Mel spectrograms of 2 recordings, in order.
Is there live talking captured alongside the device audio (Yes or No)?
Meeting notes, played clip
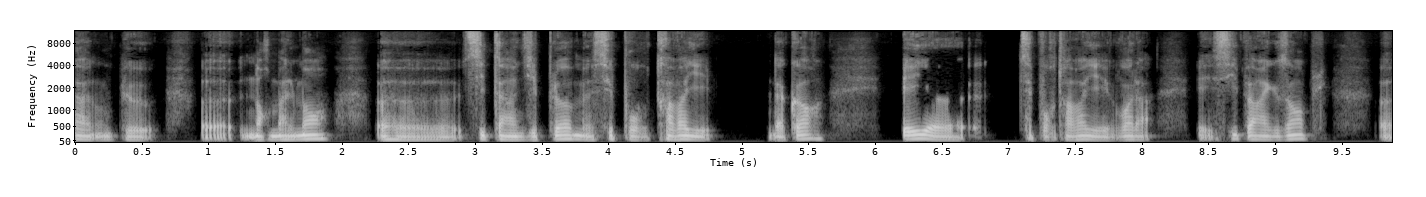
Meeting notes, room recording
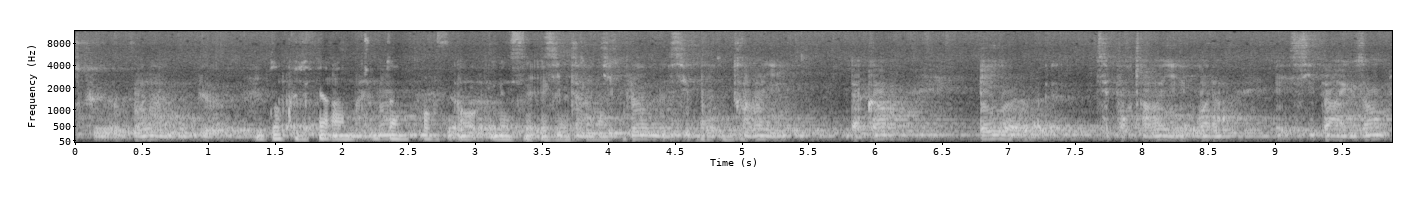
Yes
